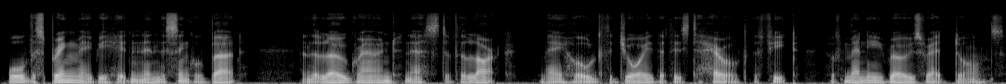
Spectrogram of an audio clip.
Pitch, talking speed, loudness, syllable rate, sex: 90 Hz, 195 wpm, -22 LUFS, 4.2 syllables/s, male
